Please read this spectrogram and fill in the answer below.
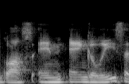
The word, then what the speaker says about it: Los Angeles: Los Angeles, I think is how you say it, right, Kent? – Yes.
